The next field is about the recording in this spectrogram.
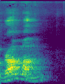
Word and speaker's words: Brahma: In Brahma, the long A at the end is very important.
